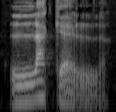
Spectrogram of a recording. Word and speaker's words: laquelle: So basically same rule, Q-U, U is not pronounced here. And then you get this E-double-L-E, well, phonetically here, it is the same as what we have here. So laquelle.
